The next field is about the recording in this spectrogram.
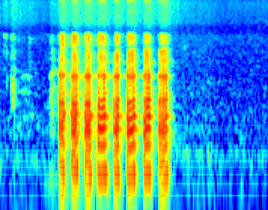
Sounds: Laughter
